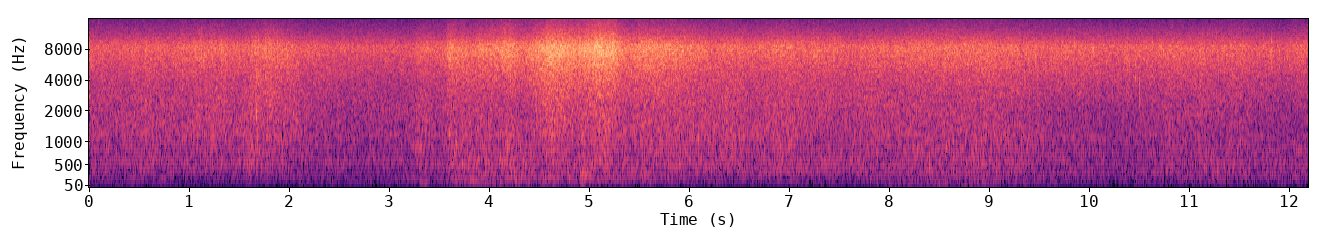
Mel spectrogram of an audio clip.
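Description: Ocean waves wash and break steadily in the distance, swelling louder now and then.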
